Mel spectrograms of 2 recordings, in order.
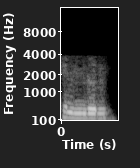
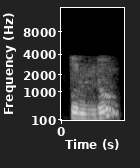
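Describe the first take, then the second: First: The name ends with an added n sound. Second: The name ends in a vowel without n. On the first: "kita baca dengan mentanwinkan Hindun"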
